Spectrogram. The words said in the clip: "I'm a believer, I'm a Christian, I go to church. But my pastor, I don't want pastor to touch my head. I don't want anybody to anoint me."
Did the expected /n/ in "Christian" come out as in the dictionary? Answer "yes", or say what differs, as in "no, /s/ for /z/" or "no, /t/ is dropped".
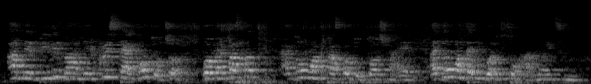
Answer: no, /n/ is dropped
